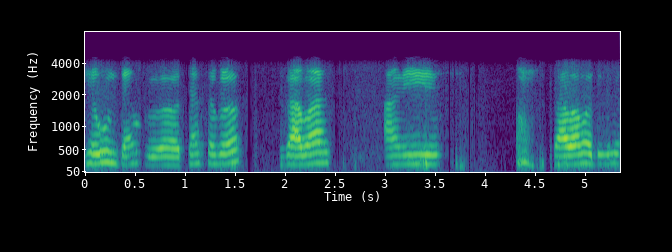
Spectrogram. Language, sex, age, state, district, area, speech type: Marathi, female, 30-45, Maharashtra, Akola, urban, conversation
